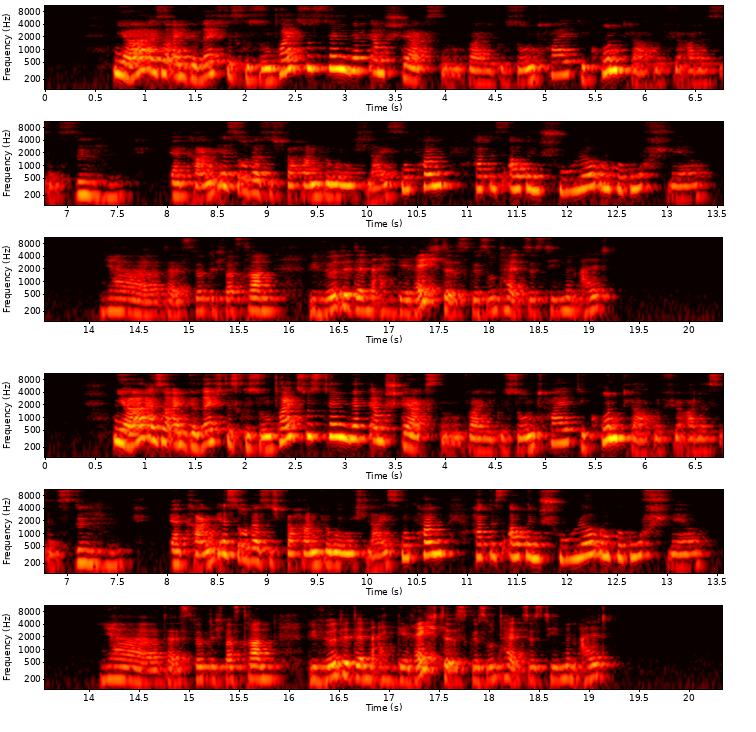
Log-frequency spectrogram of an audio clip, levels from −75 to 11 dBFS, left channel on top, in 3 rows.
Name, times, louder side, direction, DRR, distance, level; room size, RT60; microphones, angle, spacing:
voice 1, 0.4-7.0 8.0-13.4, right 1 dB, 55° right, 5 dB, 1.8 m, -25 dB
voice 2, 7.1-7.6 14.1-19.2, right 2 dB, 85° right, 7 dB, 4.2 m, -28 dB
19.5 x 11.5 x 3.8 m, 0.34 s
head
